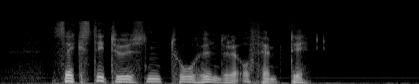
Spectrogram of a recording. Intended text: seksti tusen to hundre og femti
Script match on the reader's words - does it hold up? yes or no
yes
